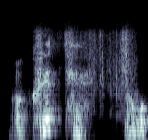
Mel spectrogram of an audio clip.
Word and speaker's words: 그레데: 자, 지금 이제 디도서와 관련하여서 한번 디도가 머물렀던 그 지역, 그레데라고 이야기를 하는데요. 원래 크레테라고 발음을 해야 되겠죠. 있는 그대로 발음을 하자면, 자, 바로 요 섬입니다.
